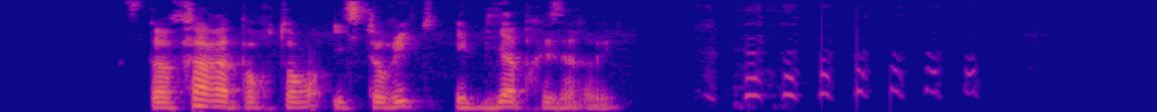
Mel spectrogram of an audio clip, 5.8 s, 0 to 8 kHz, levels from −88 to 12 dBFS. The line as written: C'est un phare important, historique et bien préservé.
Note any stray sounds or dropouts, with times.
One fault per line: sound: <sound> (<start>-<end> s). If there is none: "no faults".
sound: laugh (3.5-5.0 s)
